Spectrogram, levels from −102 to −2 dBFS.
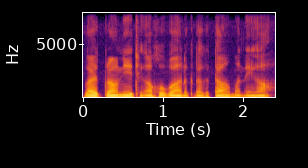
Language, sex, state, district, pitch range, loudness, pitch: Garo, male, Meghalaya, South Garo Hills, 100-120 Hz, -19 LUFS, 110 Hz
